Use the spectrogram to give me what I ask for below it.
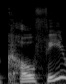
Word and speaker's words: Ko-fi: If you like this show, you want to support future episodes, please go to Ko-fi, rhymes with no fee, .com/MartinPopoff.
